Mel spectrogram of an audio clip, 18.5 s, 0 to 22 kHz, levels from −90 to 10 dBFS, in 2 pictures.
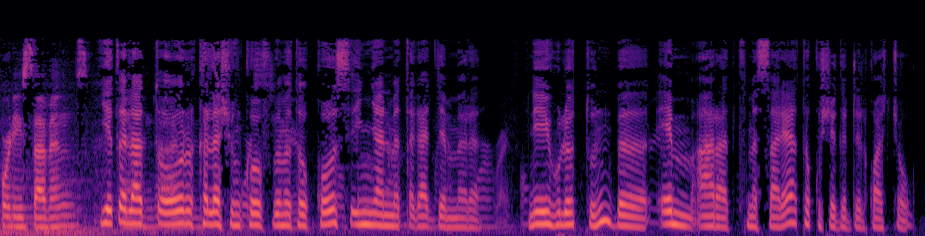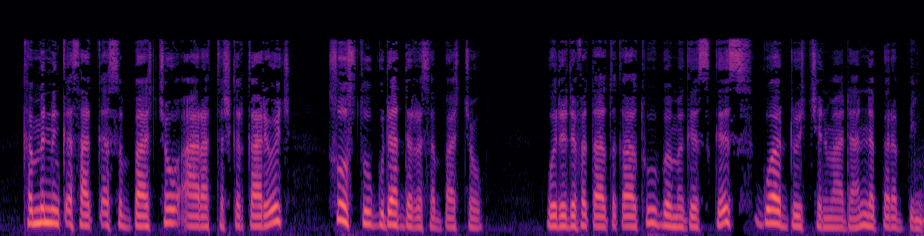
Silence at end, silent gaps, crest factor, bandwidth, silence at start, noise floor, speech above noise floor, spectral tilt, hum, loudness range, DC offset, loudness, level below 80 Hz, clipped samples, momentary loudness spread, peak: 0 s; none; 18 dB; 11.5 kHz; 0 s; -70 dBFS; 44 dB; -5.5 dB/octave; none; 5 LU; under 0.1%; -27 LUFS; -54 dBFS; under 0.1%; 12 LU; -8 dBFS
